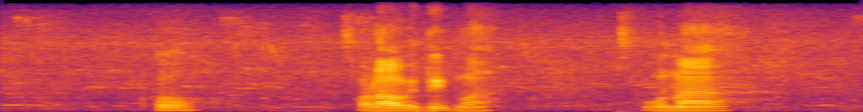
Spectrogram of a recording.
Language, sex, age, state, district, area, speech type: Santali, male, 30-45, Jharkhand, Seraikela Kharsawan, rural, spontaneous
